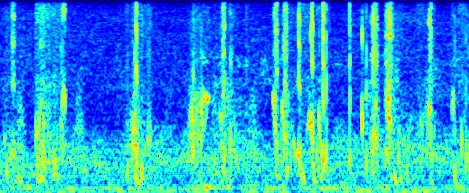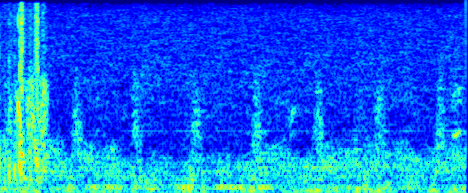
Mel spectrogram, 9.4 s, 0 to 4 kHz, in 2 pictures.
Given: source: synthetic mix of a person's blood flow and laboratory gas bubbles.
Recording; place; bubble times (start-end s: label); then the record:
Doppler ultrasound of blood flow; subclavian vein
0.04-0.28 s: bubbles
0.38-0.69 s: bubbles
1.22-1.60 s: bubbles
1.89-2.44 s: bubbles
2.48-2.52 s: bubbles
2.74-3.33 s: bubbles
3.52-3.56 s: bubbles
3.61-3.83 s: bubbles
3.86-4.39 s: bubbles
4.53-5.20 s: bubbles
From the record:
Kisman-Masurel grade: 333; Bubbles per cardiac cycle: rolling drumbeat, 9 or more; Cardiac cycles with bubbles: 50 to 99%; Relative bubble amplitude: loud (0.450 to 0.775); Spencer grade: 3 (all of the cardiac periods contain showers or single bubble signals, but not dominating or overriding the cardiac motion signals); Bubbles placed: anywhere in the cardiac cycle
